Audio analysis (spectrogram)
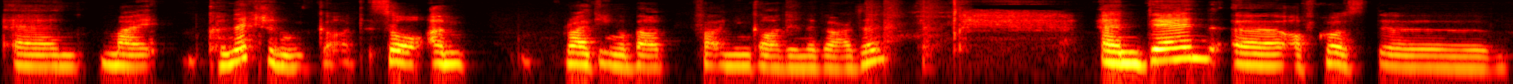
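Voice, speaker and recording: Chatty older woman, an animated storyteller. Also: mid-range voice, normal speed. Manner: animated storyteller, digressive, emphatic repetition. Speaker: guest author and educator. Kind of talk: conversational interview answers.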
